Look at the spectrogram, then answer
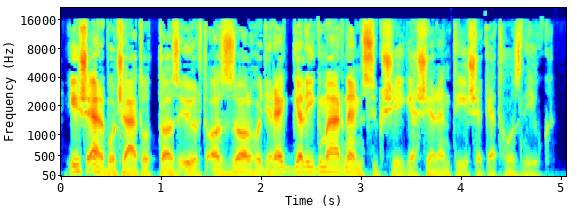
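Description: Male audiobook narrator, deep and very expressive, dry close sound. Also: no echo. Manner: acts out the dialogue with raised voice. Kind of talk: audiobook narration of a historical novel.

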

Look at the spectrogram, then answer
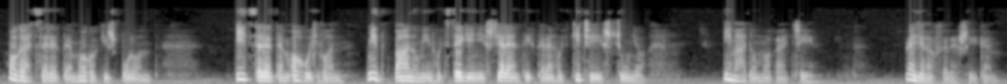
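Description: A woman reading aloud as a passionate, brooding middle-aged gentleman who pleads ardently. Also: sits low, slightly rough. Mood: pleading.

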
